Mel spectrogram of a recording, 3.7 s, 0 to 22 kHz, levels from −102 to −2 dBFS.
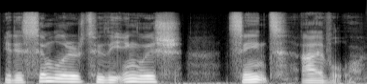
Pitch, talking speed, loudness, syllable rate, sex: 115 Hz, 130 wpm, -16 LUFS, 4.0 syllables/s, male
